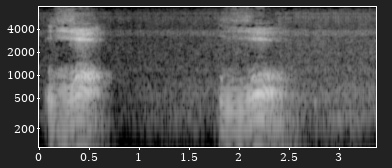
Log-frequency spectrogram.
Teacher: pengucapan G dalam bahasa Arab tidak ada, tapi akan dicampur dengan suara tahanan angin di tenggorokan. Gha. Jangan go, jangan ghairil, tapi gha. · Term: ghain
